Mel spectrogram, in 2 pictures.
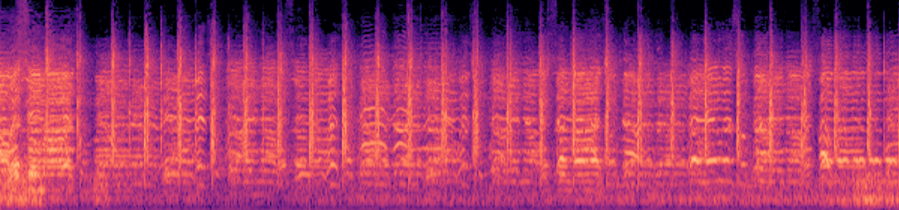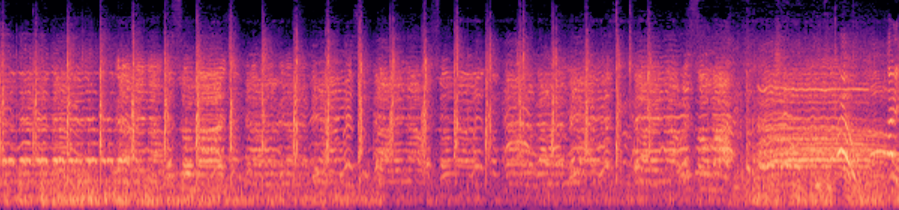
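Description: A group of voices singing together, with steady rhythmic hand-clapping keeping the beat.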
